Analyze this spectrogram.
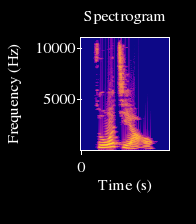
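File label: "左脚", Chinese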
